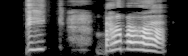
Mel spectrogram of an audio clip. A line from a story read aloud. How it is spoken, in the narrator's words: screamed instead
